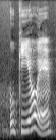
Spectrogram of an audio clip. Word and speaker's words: ukiyo-e: And then that genre that that falls into is ukiyo-e.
